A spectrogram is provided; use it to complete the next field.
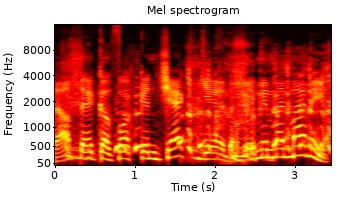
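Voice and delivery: very slow, drawn-out, high put-on Russian accent. Retelling what she said when demanding a check: put-on Russian accent. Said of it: "You sound Russian".

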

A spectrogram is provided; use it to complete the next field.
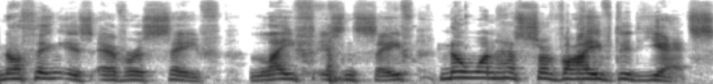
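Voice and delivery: loud, contemptuous, scornful villain sneer. Voicing the red cap answering the troll's warning that it's not safe, sneering. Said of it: "the red cap just sneers and goes".

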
